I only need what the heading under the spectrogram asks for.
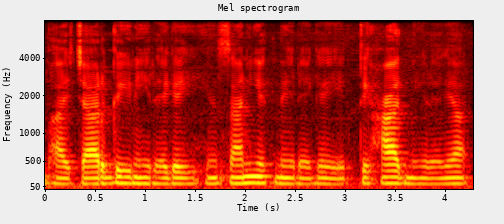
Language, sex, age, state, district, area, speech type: Urdu, male, 60+, Uttar Pradesh, Lucknow, rural, spontaneous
